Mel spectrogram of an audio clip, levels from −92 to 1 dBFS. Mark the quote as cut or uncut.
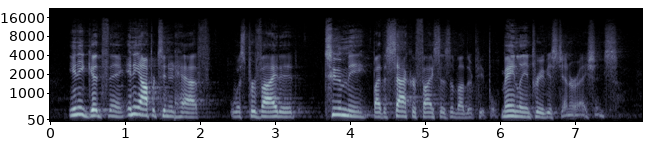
cut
